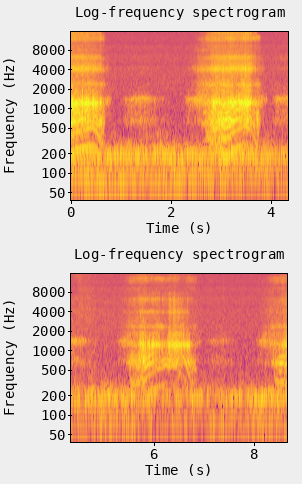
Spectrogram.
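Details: Snoring from a person, recorded for a doctor: loud rattling snores on each in-breath, about three in nine seconds, with quieter breathing between.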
